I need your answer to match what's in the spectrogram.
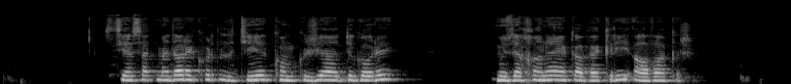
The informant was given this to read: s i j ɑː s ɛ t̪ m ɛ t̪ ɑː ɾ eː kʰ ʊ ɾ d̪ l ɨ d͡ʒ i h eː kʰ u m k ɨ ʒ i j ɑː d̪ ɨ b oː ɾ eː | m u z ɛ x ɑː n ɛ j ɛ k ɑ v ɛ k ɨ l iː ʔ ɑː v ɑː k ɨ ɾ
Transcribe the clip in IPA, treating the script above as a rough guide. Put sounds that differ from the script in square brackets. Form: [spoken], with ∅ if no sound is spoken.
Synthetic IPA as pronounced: s i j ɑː s ɛ t̪ m ɛ [d̪] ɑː ɾ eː kʰ ʊ ɾ d̪ l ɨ d͡ʒ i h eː kʰ [o] m k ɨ ʒ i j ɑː d̪ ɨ [ɡ] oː ɾ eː | m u z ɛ x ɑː n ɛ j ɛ k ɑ v ɛ k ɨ [ɾ] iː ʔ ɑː v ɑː k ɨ ɾ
